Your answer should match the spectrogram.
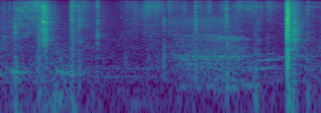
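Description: Tarot-style archetype cards are shuffled and riffled by hand in short, crisp flutters, with a sharp snap of cards near the end, close up and fairly quiet.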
